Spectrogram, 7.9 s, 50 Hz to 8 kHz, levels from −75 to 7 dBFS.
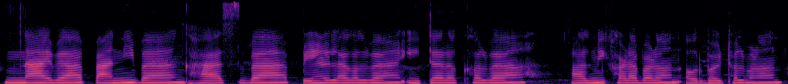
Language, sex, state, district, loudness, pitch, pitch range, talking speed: Bhojpuri, female, Uttar Pradesh, Ghazipur, -31 LUFS, 220 Hz, 215-225 Hz, 135 wpm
